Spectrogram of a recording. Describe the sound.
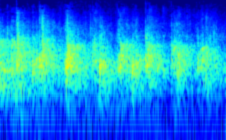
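A church audience applauds to welcome a family: a dense, even patter of many hands clapping that holds steady through the short clip.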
